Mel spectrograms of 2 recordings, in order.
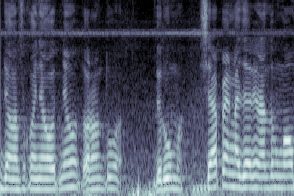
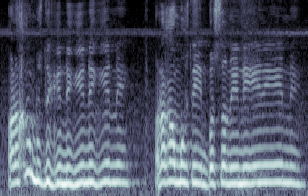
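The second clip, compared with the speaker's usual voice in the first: put-on child talking back; 7 semitones higher, faster than usual. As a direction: play the cheeky kid snapping back at Mum, pitched high. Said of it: "Tinggi nadanya".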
